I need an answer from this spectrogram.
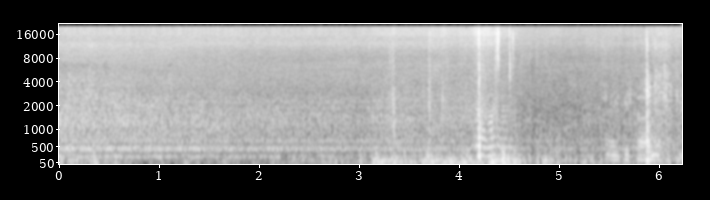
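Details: Honey bees at a hive checked for the queen after honey harvest in a village near Ceyhan, the colony described as aggressive; a low, steady droning hum fills the clip, with handling knocks and clatter near the end and a man talking softly.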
